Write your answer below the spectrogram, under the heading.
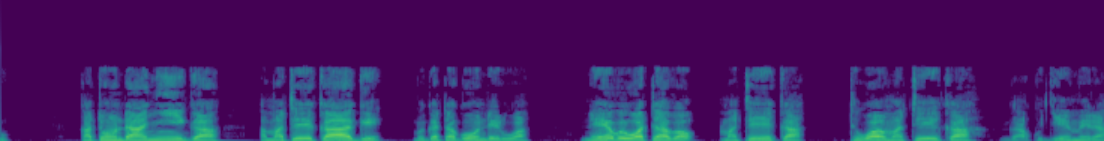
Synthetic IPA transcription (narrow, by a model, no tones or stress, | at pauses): kato̞ːndaɲiːɡaː | mate̞ːkaːɡe̞ | bwe̞ɡataɡo̞ːnde̞ɾwa̰ | ne̞βwe̞wataβa | mate̞ːka | tewaβamate̞ːka | ɡa̰kuɟe̞ːme̞ɾa̰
